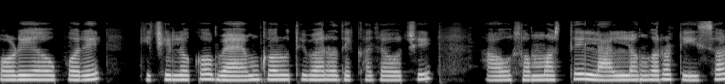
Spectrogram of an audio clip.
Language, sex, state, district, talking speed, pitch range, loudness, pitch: Odia, female, Odisha, Nuapada, 125 wpm, 205-220 Hz, -14 LUFS, 210 Hz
